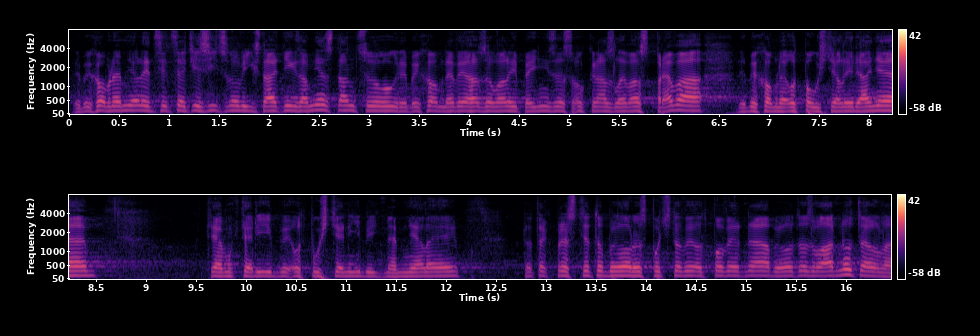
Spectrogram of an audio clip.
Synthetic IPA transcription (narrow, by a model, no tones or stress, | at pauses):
ɡdɪbɪxo̞mnɛmɲɛlɪt̪r̥ɪt͡sɛt̪̚cɪs̬iːt͡sno̞viːxst̪aːt̪ɲiːɣzamɲɛst̪nant͡suːɡdɪbɪxo̞mnɛvɪɦazo̞valɪpɛɲiːzɛsʔo̞knazlɛvaspɾavaɡdɪbɪxo̞mnɛo̞t̪̚po̞wʃcɛlɪdaɲɛ | cɛmkt̪ɛɾiːbɪʔo̞t̪̚puʃcɛniːbiːt̪nɛmɲɛlɪ | no̞t̪ak̚pɾo̞scɛt̪o̞bɪloɾo̞spo̞t͡ʃt̪o̞vjɛo̞t̪̚po̞vjɛdnɛːabɪlo̞t̪o̞zvlaːdnut̪ɛlnɛː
